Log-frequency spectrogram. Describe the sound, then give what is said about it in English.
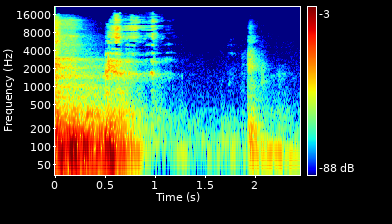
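A female dog named Ivy breathes heavily: a long, loud, huffing exhale, a brief silence, then a shorter breath. No one speaks. “She was fucking come on breathing over here heavy. Lay down.”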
